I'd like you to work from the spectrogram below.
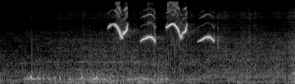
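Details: Gelatik batu, the cinereous tit, used as a trapping lure: a short run of four clear whistles alternating high and lower pitch over a low background hum.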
